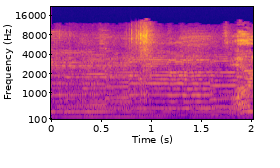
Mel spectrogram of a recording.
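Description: Fiddle and acoustic guitar playing a slow Irish folk ballad on steady held notes, with the singer coming back in on the next line near the end.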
